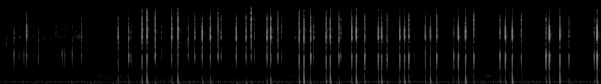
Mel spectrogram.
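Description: Long acrylic nails tap and scratch a small round powder or blush compact, made of plastic and metal with a clear plastic window lid and a silver metal-look rim, held up in the air. About 35 sharp, bright clicks come in quick uneven bursts. Each click is crisp and dies instantly over a faint steady low hum.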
